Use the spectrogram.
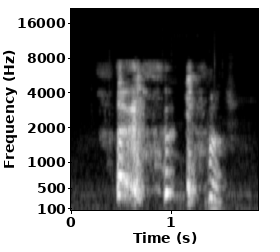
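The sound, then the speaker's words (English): Coughing from one person: a long, harsh first cough followed by three shorter, sharp bursts in quick succession, loud and with no talk over them. “Just give me one good cough.”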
